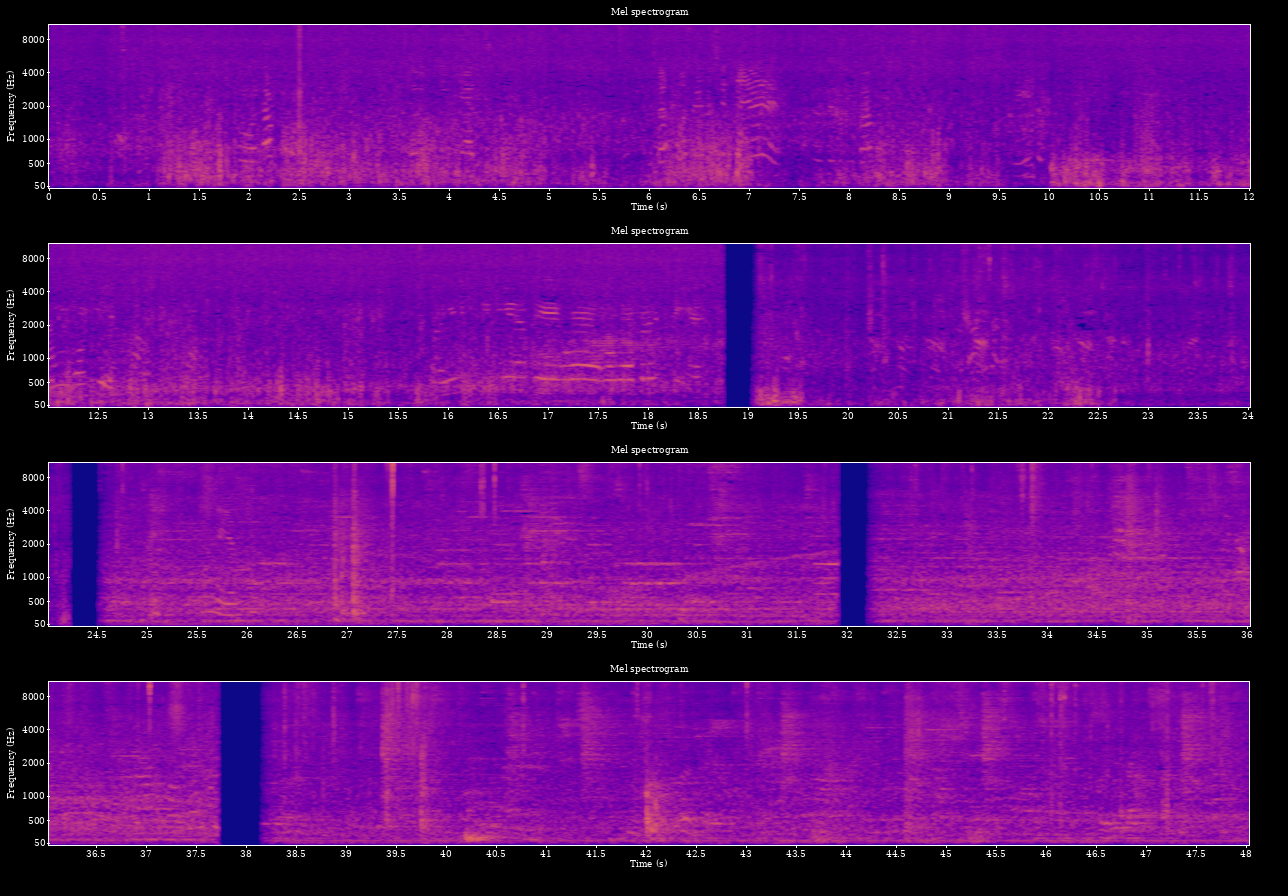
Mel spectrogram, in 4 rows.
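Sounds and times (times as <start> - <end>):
wind buffeting microphone: 0.0 - 24.3.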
